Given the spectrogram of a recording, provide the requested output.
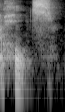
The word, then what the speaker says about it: Holz: There's not a T in it, but I think that's how he pronounces it. – So Holtz, Holtz is a little embarrassing, I think. So it's not a silent T, it's an invisible T.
